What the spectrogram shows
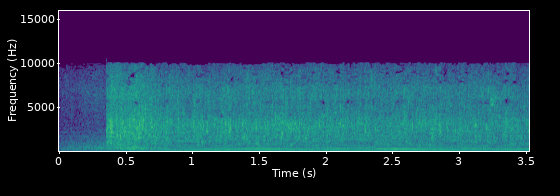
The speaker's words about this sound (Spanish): El agua de los pozos artesianos, que empezó a brotar a la superficie hace 250 años, está aportando nueva vida a las ruinas del desierto.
